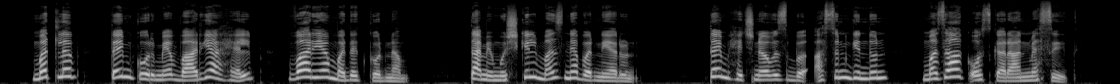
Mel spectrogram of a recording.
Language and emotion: Kashmiri, neutral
